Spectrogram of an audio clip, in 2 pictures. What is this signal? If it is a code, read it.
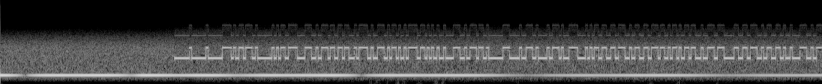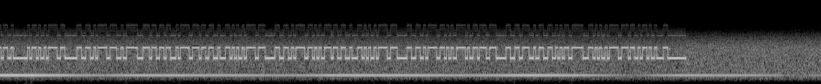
RTTY (45.45 baud, 850 Hz shift), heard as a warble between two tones, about 1700 Hz centre, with radio static. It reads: SON LEADER, MAKHOSINI DLAMINI, DEVIENT LE PREMIER PREMIER MINISTRE DU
